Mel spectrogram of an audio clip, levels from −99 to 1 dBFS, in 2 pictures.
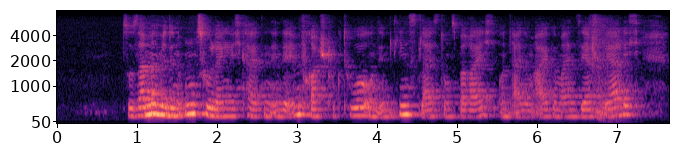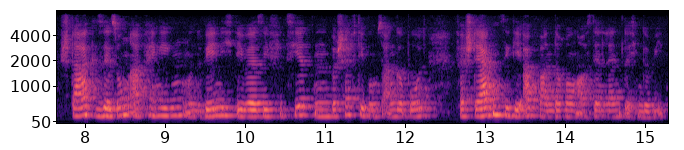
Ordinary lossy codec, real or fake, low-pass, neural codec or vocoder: none; real; none; none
